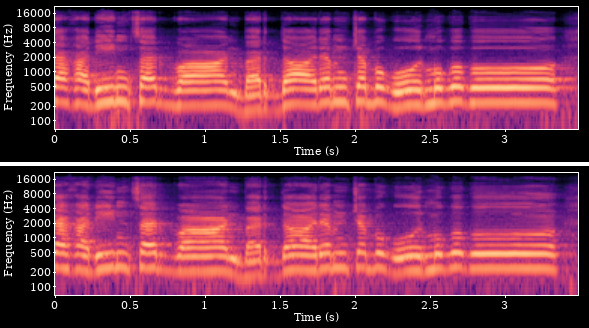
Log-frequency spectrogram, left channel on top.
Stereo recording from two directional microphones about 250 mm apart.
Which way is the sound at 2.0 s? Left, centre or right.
Centre.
